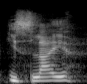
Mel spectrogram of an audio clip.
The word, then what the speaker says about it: Islay: Schreib Islay, sprich Isla. – Und Islay.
